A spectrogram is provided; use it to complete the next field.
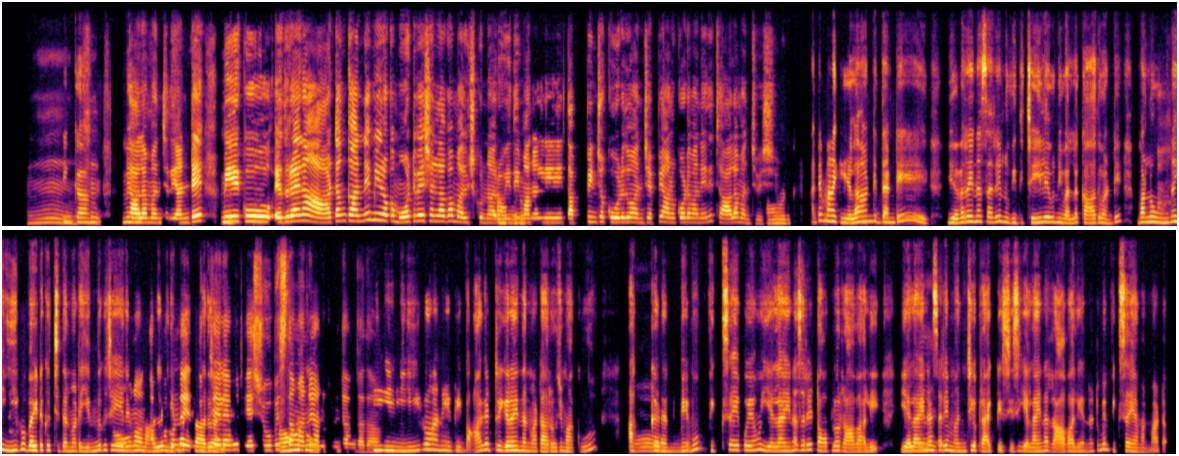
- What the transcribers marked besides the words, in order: scoff; other background noise; in English: "మోటివేషన్‌లాగా"; other noise; in English: "ఈగో"; in English: "ఈగో"; in English: "టాప్‌లో"; in English: "ప్రాక్టీస్"
- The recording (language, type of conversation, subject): Telugu, podcast, ప్రాక్టీస్‌లో మీరు ఎదుర్కొన్న అతిపెద్ద ఆటంకం ఏమిటి, దాన్ని మీరు ఎలా దాటేశారు?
